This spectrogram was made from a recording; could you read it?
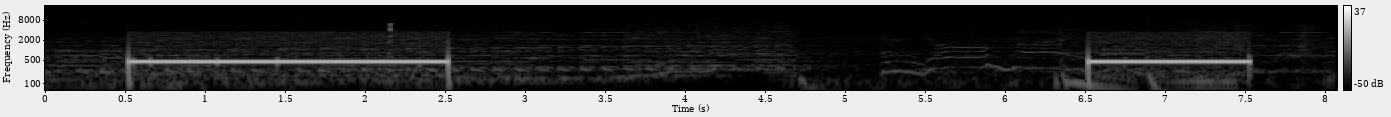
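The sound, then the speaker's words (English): As a phone call is placed to a person's number, a telephone ringback tone sounds twice over the line, each a loud, steady buzz lasting about two seconds, separated by a pause filled with faint background noise. “I don't know if it just doesn't like the number I'm calling from or what, but I just changed it anyway.”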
